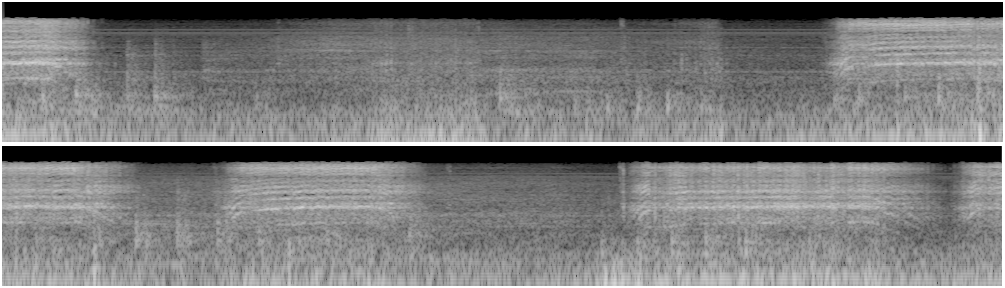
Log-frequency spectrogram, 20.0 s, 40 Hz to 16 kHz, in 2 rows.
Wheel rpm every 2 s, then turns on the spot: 60, 0, 10, 0, 110, 80, 100, 0, 110, 90.
4-6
